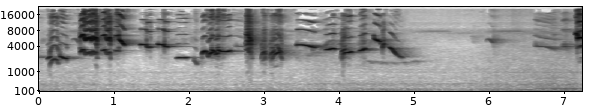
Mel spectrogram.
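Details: Oriental magpie-robin in energetic afternoon song, a kept bird singing its learned material. Dense rapid phrases of piercing whistles, chips and buzzy notes come about twice a second, then fade to quiet with a faint whistle near the end.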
